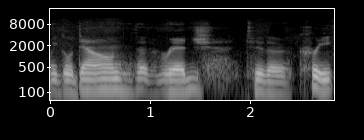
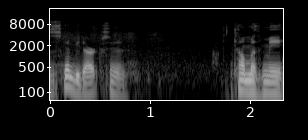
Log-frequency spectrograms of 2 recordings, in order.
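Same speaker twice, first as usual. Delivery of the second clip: normal talking voice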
